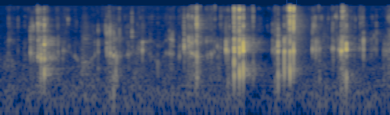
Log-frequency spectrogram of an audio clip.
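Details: Sasha the dog crunching dried kangaroo bone and jerky chews from Australia: sharp, irregular cracking bites in bursts, roughly one to two per second, with brief quieter gaps between crunches.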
